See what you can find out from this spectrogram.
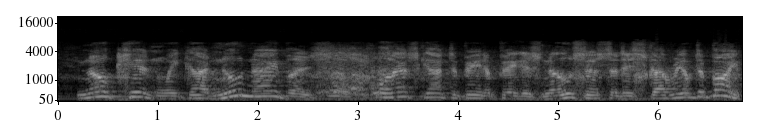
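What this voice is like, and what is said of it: Spot-on Archie Bunker character voice. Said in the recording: “delivering a spot-on Archie Bunker impersonation”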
